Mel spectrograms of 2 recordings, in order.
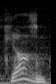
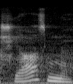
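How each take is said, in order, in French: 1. Le mot commence par un son 'k'. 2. Le mot commence par un son 'sh'. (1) "il faut prononcer chiasme" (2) "pas chiasme"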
